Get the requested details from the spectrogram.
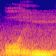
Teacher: O O ele é mais longo então ele é base da sílaba e por isso ele vai ser caracterizado como uma vogal e o i como uma semivogal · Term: ditongo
